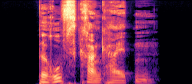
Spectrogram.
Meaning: plural of Berufskrankheit
- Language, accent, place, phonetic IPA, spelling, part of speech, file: German, Germany, Berlin, [ˈbəˈʁuːfskʁaŋkhaɪ̯tən], Berufskrankheiten, noun, De-Berufskrankheiten.ogg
